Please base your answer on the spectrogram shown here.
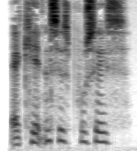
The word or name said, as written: erkendelsesproces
